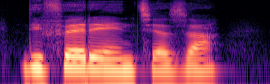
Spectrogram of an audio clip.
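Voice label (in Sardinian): "diferèntzias", female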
